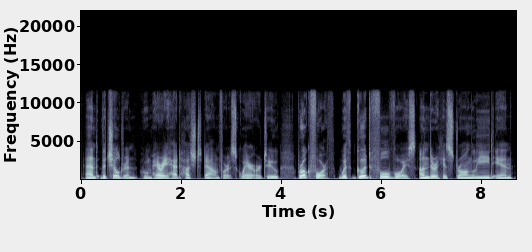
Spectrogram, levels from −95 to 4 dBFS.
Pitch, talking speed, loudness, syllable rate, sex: 125 Hz, 165 wpm, -20 LUFS, 3.8 syllables/s, male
